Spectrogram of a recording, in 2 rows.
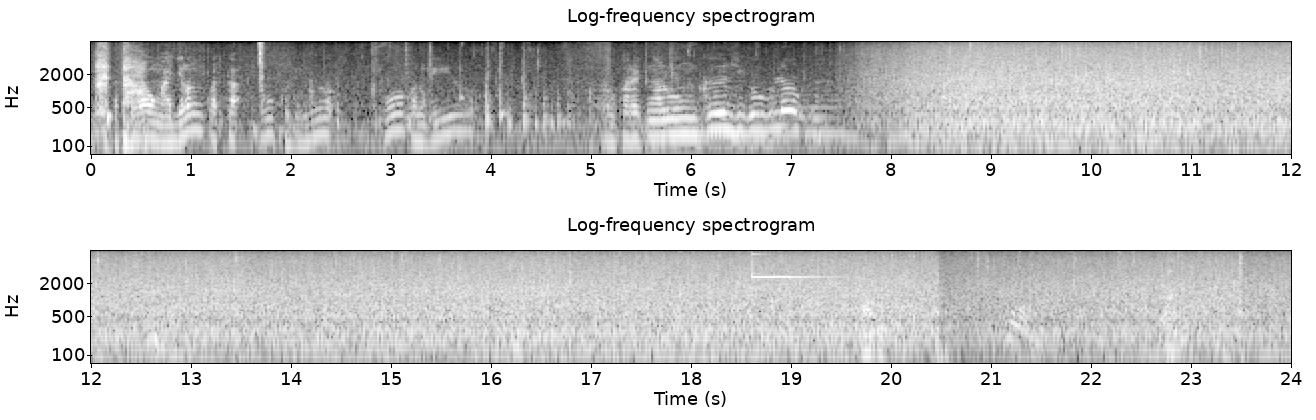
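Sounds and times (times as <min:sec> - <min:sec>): heavy rain on water: 0:05.8 - 0:24.0
high beep: 0:18.6 - 0:19.6.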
